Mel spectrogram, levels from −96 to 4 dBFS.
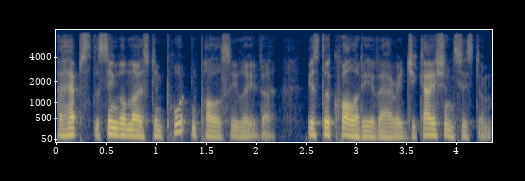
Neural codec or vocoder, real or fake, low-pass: codec, 24 kHz, 6 kbps, HILCodec; fake; 7.2 kHz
